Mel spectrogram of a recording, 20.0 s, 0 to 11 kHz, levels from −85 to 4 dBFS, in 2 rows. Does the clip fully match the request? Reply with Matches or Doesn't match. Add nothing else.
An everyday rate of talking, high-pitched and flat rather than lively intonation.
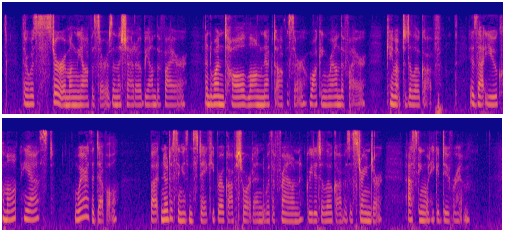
Matches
